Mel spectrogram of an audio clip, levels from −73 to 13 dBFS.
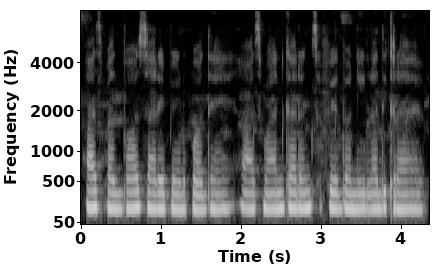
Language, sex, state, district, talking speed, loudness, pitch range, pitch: Hindi, female, Uttar Pradesh, Lalitpur, 220 wpm, -13 LUFS, 170-180 Hz, 175 Hz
